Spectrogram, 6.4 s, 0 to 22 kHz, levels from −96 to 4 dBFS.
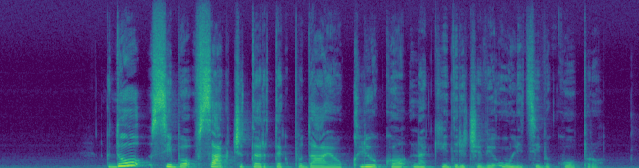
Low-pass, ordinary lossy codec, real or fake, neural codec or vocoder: none; none; real; none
